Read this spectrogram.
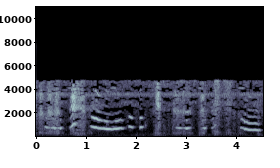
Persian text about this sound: وقتی بیدار شدن، شب شده بود. گرتل گریه میکرد.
